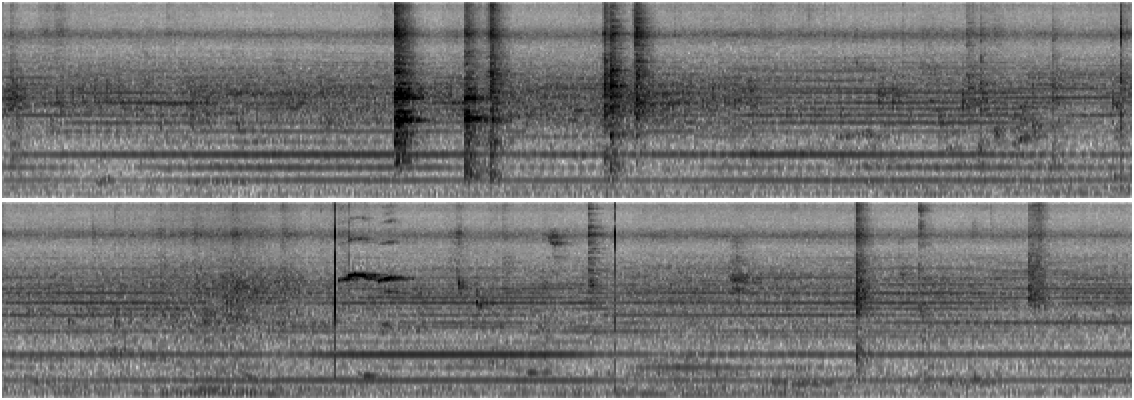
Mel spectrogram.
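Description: A steady hum of several held tones, with a few sharp knocks or clicks about four to six seconds in and one more sharp click in the middle.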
